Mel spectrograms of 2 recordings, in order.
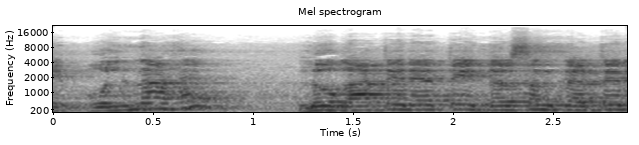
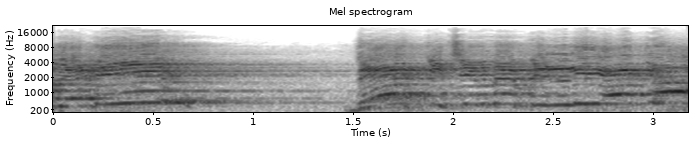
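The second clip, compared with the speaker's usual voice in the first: high, raised call toward the kitchen; 14 semitones higher than usual. Acted. Mother-in-law calling her daughter about kitchen noise, high raised call. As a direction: call across the house, suspicious.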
